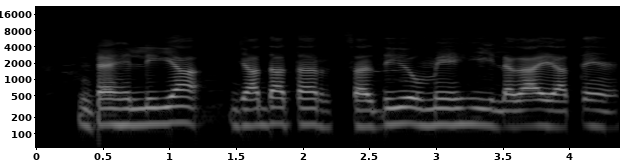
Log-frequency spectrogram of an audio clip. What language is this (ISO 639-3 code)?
hin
